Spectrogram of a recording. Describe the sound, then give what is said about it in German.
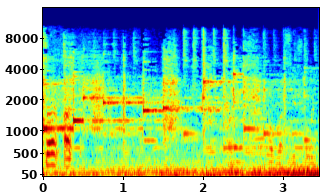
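A phone rings with an incoming call inside the cab of a 2021 DAF XF truck: a bright, stepping melodic ringtone over a steady low rumble. “Alex Spedition ruft an.”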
